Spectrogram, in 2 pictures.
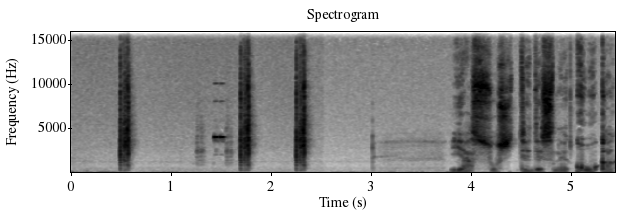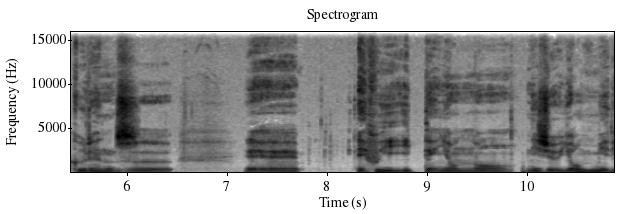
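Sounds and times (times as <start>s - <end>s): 
mirrorless camera whirring: 0.4s - 2.4s
light mirrorless camera shutter clicking: 1.3s - 2.4s
speech: 3.8s - 10.8s.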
